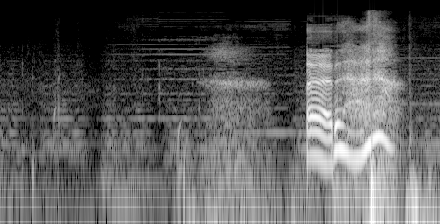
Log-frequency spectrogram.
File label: lullaby ara ara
